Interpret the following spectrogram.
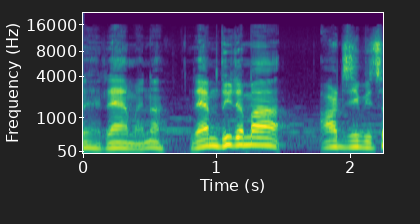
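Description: A man's voice talking in a low register, with drawn-out vowels and short pauses, over faint background music.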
